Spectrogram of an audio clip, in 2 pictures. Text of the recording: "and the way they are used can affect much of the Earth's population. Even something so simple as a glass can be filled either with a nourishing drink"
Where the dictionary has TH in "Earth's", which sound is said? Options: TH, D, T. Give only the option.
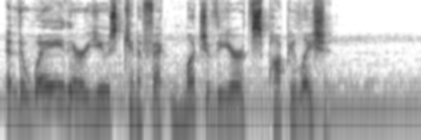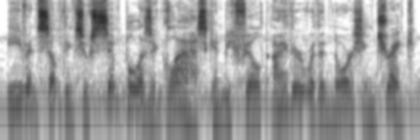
TH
